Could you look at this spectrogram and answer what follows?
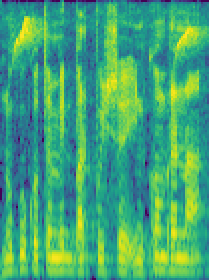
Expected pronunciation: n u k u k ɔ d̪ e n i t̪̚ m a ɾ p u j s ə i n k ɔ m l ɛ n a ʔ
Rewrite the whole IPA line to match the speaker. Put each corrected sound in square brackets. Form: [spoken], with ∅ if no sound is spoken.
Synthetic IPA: n u k u k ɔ [t̪] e [m] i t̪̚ [b] a ɾ p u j s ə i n k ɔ m [ɾ] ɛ n a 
